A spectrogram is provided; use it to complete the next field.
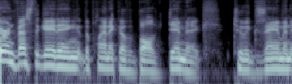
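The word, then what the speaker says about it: Bal'demnic: I pronounce it as Bal dimnik is it Bal dimnik I don't know you choose uh what do no what is it will the the N you do not pronounce in terms of the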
